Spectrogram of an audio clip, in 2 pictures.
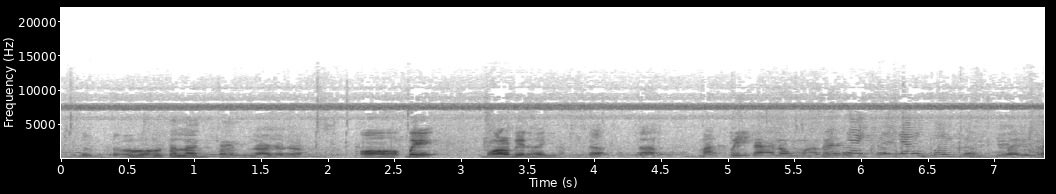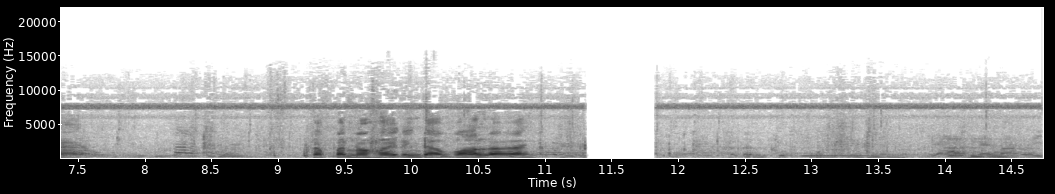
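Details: Monkey named Rainbow, very angry while protecting Lucie from Kachoy: loud, wavering harmonic squeals and chattering cries in rapid bursts, peaking near the tenth second, over a steady high insect hum.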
